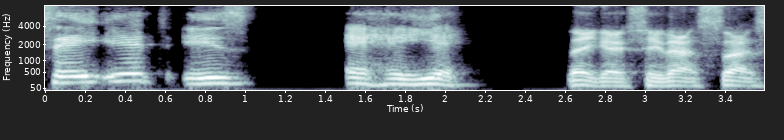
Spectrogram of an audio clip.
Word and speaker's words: Eheieh: Basically, the right way to say it is EHEIEH.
